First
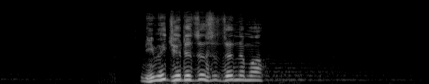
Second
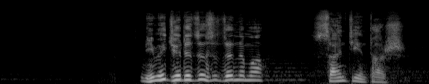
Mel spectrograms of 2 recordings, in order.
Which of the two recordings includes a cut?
second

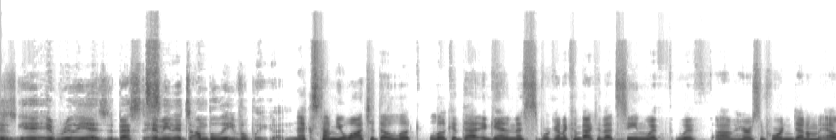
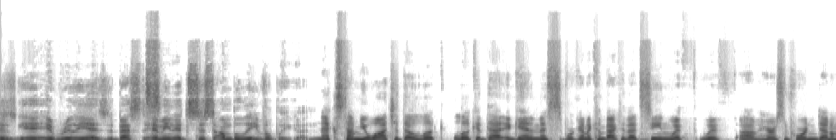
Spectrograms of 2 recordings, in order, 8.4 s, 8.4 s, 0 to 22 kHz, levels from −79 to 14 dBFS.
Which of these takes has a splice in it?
first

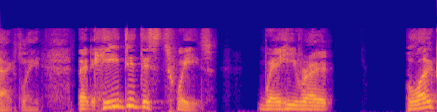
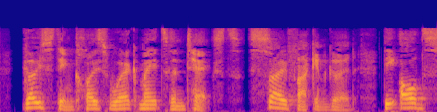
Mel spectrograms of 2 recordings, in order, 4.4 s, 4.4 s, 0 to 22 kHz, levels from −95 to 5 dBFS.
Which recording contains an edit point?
second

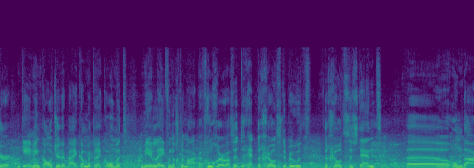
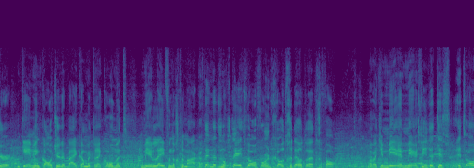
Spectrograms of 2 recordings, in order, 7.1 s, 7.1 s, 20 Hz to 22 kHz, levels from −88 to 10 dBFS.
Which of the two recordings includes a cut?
second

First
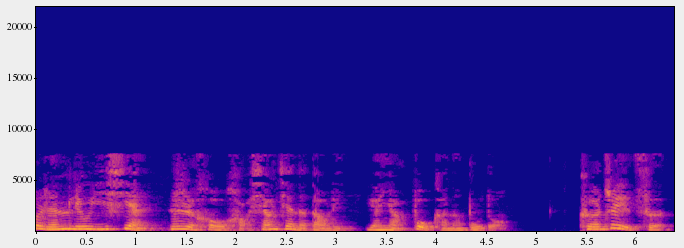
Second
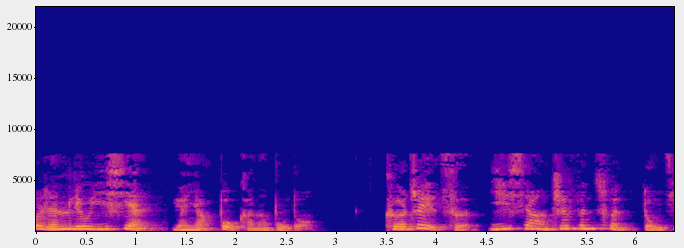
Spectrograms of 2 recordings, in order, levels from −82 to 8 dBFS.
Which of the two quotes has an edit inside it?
second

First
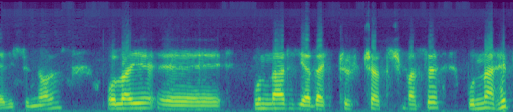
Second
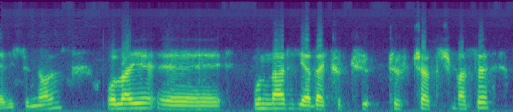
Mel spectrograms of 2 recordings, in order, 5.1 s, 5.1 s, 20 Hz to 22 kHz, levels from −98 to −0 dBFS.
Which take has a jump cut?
first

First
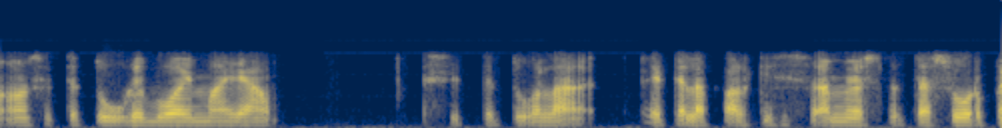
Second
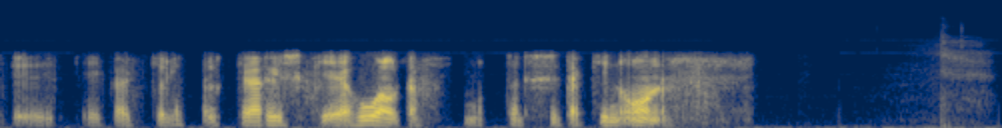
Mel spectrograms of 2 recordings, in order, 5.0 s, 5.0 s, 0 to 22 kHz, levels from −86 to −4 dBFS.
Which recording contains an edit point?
second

